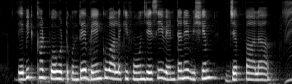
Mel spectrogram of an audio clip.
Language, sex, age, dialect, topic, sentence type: Telugu, female, 25-30, Central/Coastal, banking, statement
